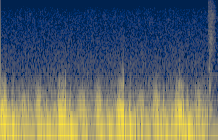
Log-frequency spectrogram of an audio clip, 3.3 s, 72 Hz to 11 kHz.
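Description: Regular heartbeat near 70 a minute with rough, scratchy extra sounds, a pericardial friction rub.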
